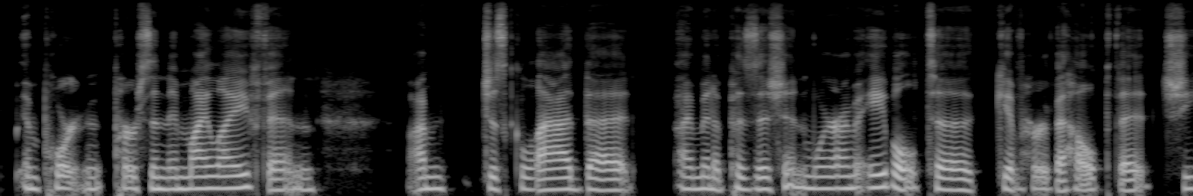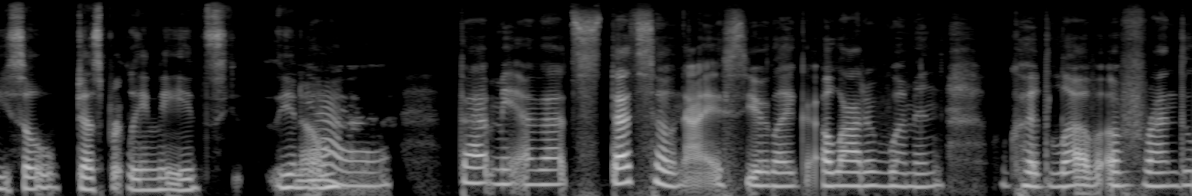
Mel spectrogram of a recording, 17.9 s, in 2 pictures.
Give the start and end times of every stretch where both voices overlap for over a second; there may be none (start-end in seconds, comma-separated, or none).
none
